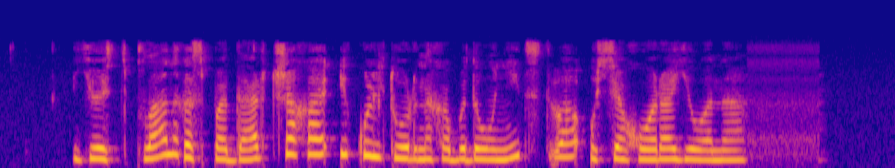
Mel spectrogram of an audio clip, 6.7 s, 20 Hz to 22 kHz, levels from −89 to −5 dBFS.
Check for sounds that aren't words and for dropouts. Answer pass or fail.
pass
